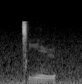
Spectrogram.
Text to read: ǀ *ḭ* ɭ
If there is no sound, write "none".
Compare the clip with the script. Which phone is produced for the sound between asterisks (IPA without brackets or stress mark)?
i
